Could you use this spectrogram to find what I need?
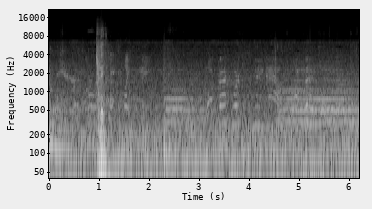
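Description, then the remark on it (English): A train rumbles past, its steady low roar filling the scene, with sustained whining tones rising over the noise and a sharp clank near the start. Muffled voices may sit underneath. “Train.”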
